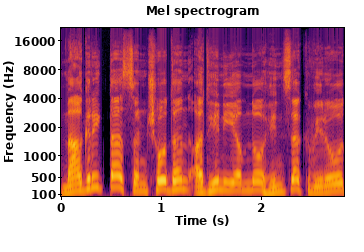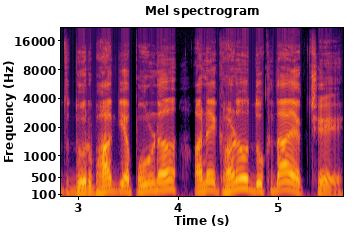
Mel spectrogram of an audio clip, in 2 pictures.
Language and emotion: Gujarati, neutral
